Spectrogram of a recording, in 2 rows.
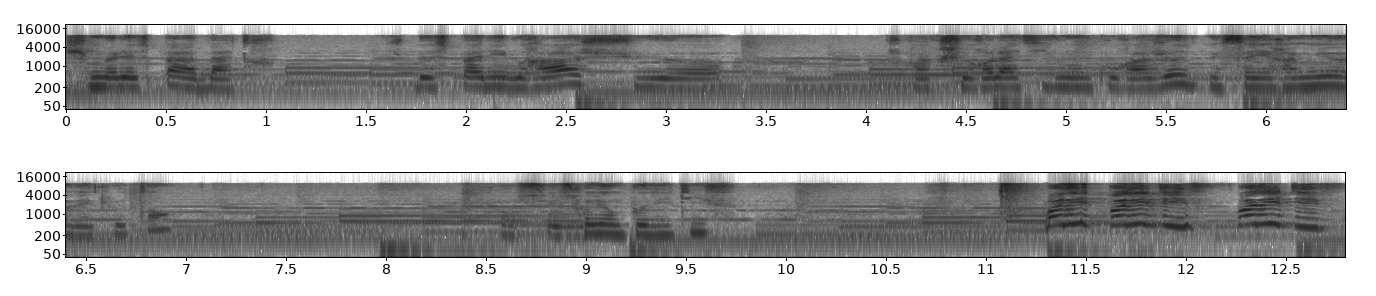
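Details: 24-year-old woman with Gilles de la Tourette syndrome, with motor and vocal tics worsened by emotion and stress, repeating words; palilalia (vocal tic).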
